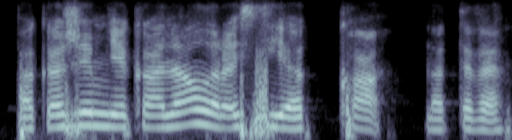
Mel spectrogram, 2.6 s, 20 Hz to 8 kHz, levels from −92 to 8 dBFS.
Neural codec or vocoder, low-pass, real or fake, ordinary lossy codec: none; 7.2 kHz; real; Opus, 16 kbps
